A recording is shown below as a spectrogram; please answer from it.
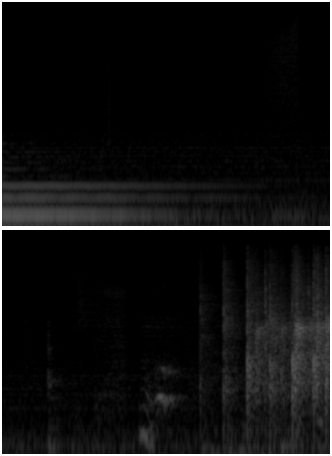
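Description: A low plucked note on an acoustic double bass rings on and slowly dies away over about four and a half seconds. After a short quiet, an audience starts clapping near the end, the applause building.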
